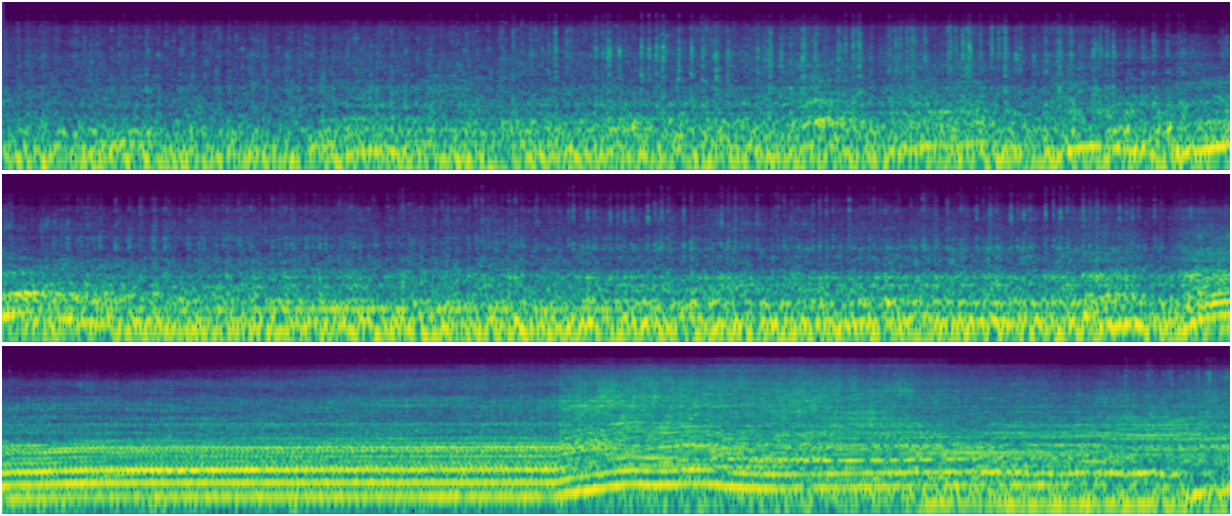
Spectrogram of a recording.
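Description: Drag car engine rumbling at the starting line with a few light throttle blips, then launching about two-thirds of the way through: the revs climb sharply and hold, with a gear change about four seconds later as it runs down the strip.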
